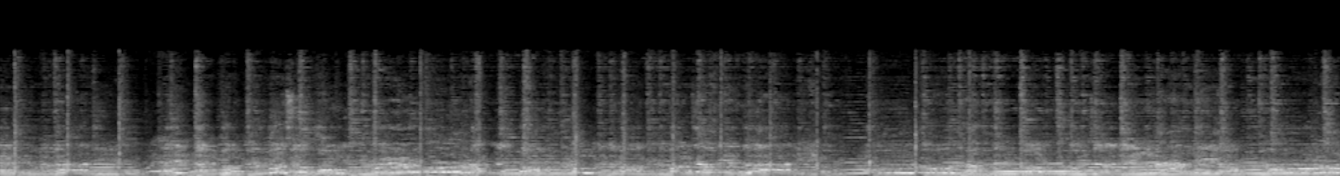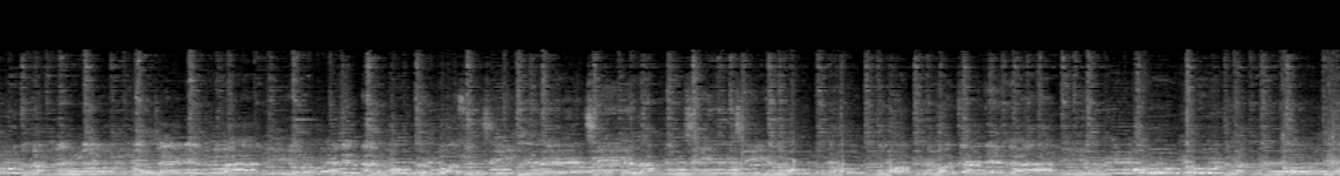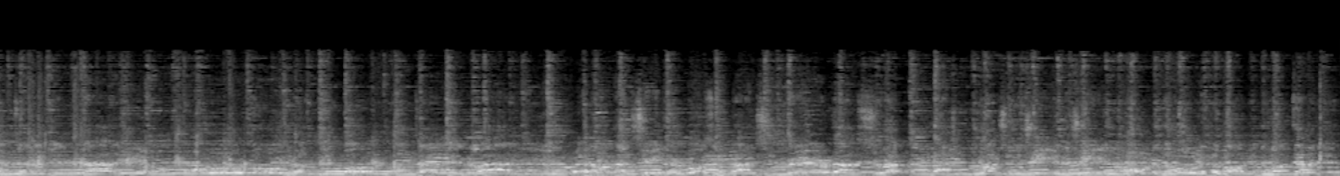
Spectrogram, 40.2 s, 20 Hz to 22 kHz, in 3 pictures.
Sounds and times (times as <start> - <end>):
Violin, fiddle: 0.4 - 40.2.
